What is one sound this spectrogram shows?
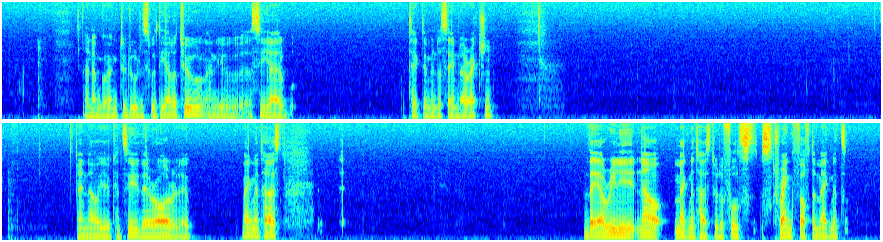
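Small plastic parts click and tap as they are fitted together by hand.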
